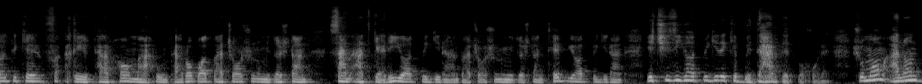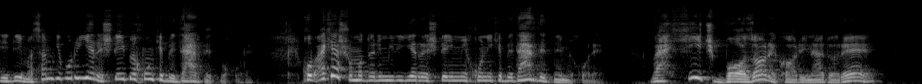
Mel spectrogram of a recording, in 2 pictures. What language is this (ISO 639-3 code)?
fas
